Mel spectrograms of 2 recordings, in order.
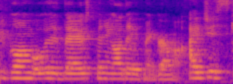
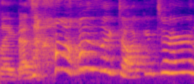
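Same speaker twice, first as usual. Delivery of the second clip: laughing; 11 semitones higher, 4 dB louder than usual. Real, not acted. Laughs at her own tone.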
